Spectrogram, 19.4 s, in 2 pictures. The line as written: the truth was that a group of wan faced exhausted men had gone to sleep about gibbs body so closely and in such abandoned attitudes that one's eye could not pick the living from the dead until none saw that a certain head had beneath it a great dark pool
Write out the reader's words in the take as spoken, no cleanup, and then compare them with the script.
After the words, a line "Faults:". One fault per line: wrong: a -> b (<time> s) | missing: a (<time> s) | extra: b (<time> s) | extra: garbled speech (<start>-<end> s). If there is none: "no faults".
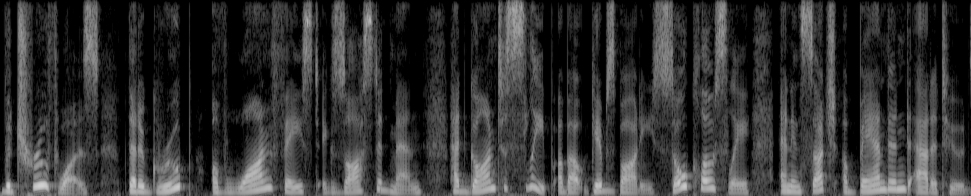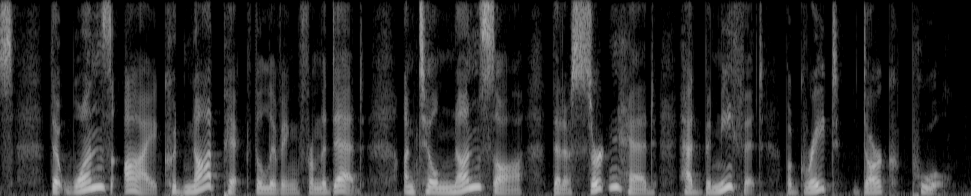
the truth was that a group of wan faced exhausted men had gone to sleep about gibbs body so closely and in such abandoned attitudes that one's eye could not pick the living from the dead until none saw that a certain head had beneath it a great dark pool
Faults:
no faults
